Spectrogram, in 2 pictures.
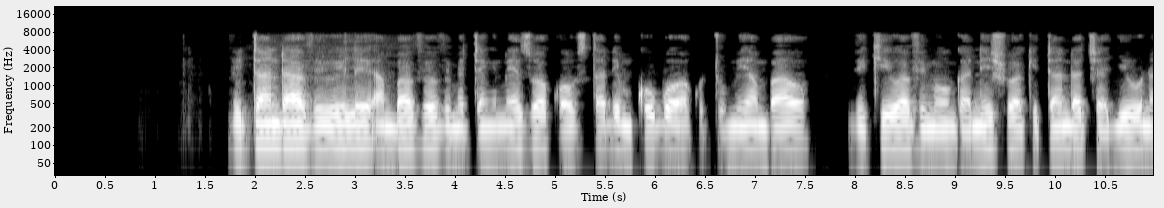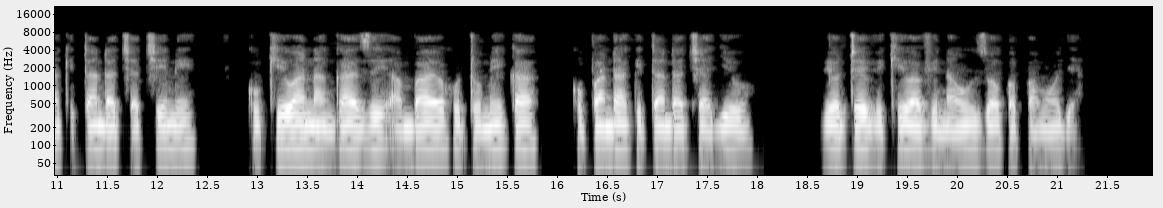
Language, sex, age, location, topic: Swahili, male, 25-35, Dar es Salaam, finance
